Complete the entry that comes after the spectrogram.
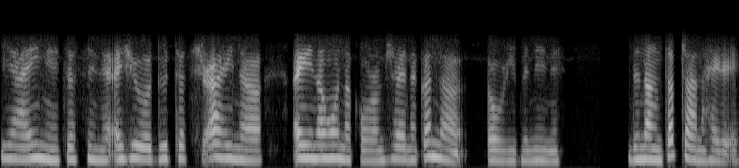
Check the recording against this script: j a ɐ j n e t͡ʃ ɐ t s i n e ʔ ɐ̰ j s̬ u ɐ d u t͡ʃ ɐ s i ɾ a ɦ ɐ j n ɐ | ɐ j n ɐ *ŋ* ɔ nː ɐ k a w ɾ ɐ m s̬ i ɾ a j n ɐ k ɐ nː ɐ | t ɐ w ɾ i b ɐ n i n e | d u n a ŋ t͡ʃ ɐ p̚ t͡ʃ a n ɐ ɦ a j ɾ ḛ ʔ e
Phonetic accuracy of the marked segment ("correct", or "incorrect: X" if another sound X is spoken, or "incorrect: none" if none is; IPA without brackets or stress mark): correct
